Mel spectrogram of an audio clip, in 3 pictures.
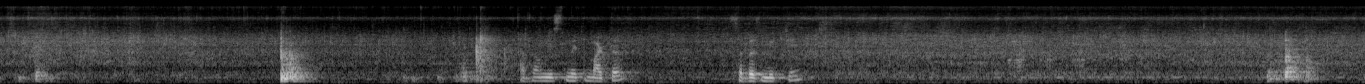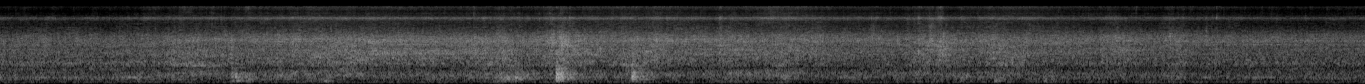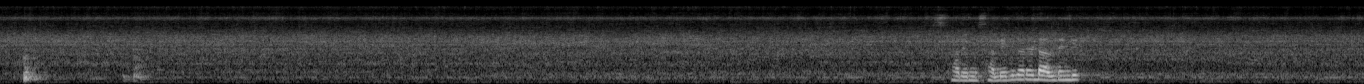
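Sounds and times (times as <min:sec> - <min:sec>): food sizzling in hot oil: 0:00.0 - 0:40.9.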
